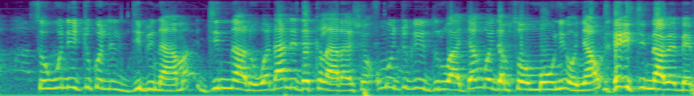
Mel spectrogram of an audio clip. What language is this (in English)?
Fula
